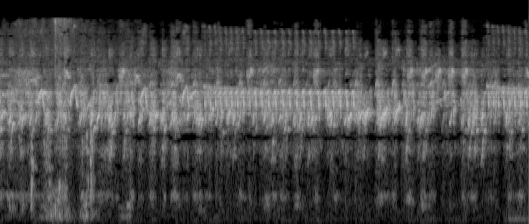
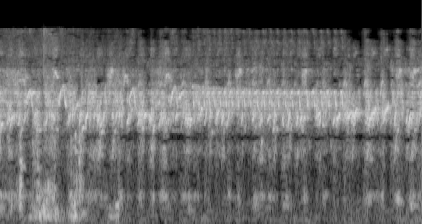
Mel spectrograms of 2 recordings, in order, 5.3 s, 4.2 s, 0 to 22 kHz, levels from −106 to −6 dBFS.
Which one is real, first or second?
first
